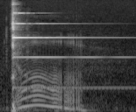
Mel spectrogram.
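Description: A single bell dings with a sharp strike and then rings out in a steady, fading tone for about a second, with a brief voiced sound briefly overlapping the ring.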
